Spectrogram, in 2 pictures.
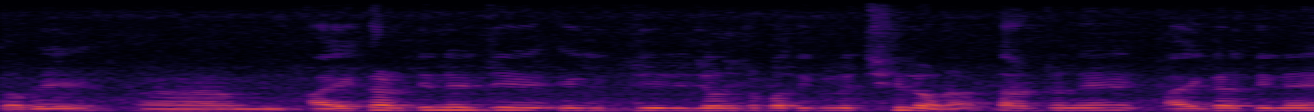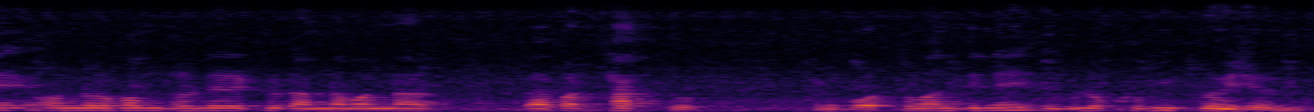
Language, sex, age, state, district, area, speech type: Bengali, male, 45-60, West Bengal, Kolkata, urban, spontaneous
